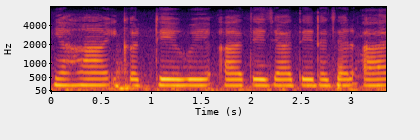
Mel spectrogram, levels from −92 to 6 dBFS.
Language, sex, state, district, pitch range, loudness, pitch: Hindi, female, Bihar, Kaimur, 215-220 Hz, -13 LUFS, 215 Hz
